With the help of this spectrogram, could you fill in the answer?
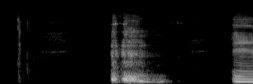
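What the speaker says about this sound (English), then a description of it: "Excuse me, clear my throat." A man clears his throat close to the microphone in a classroom lesson held over a video call: a few short, rough bursts separated by brief pauses, with nothing else around them.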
